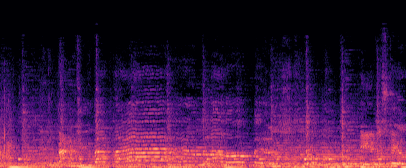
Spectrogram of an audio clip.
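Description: Live bluegrass band playing: fiddle, mandolin, acoustic guitar, five-string banjo and upright bass together, over a steady bass pulse.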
